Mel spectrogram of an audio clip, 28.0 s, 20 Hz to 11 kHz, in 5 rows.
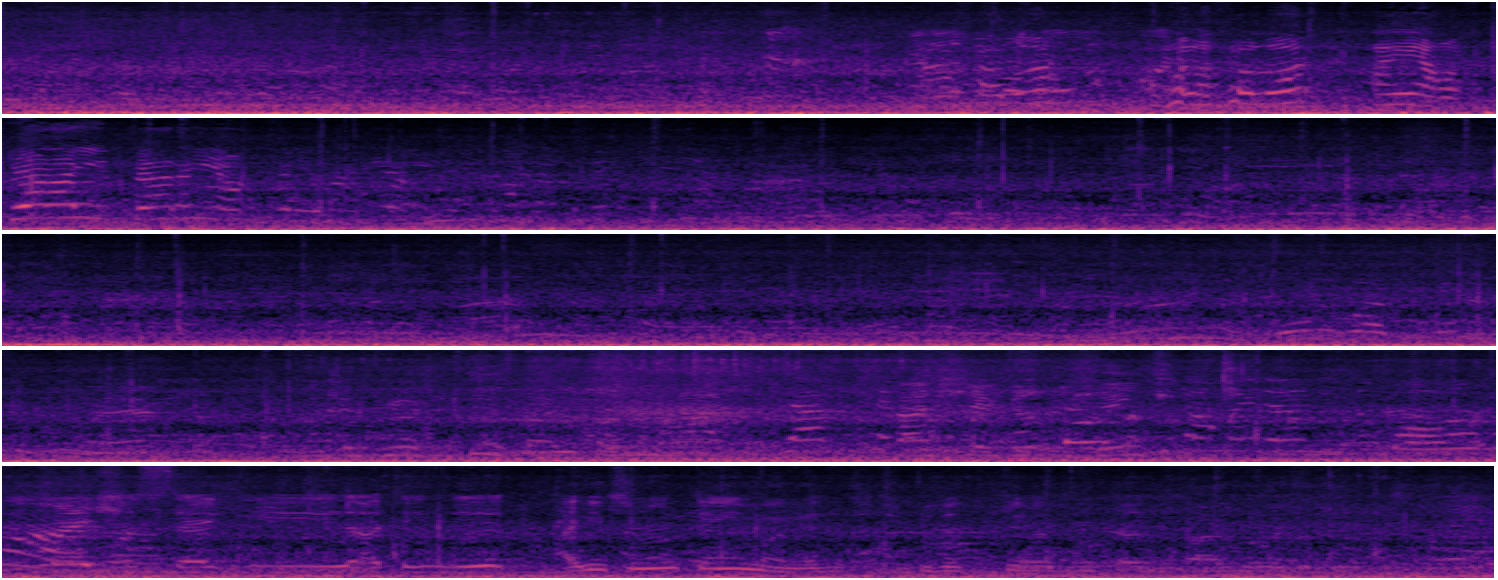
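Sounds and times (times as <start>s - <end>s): people talking: 0.0s - 28.0s.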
